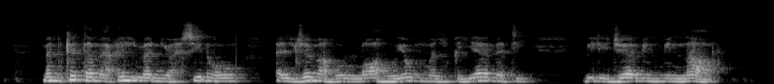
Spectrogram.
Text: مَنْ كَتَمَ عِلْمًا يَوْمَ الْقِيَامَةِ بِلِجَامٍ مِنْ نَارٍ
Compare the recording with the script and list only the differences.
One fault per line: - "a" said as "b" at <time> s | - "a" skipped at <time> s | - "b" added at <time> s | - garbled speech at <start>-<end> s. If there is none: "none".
- "يُحْسِنُهُ أَلْجَمَهُ اللَّهُ" added at 1.6 s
